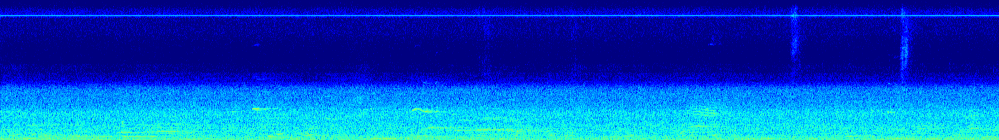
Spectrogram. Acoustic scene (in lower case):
park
